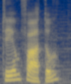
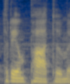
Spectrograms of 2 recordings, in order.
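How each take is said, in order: First: It uses a later Latin pronunciation. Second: It uses a classical Latin pronunciation. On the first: "I'm going with a more later pronunciation" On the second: "if you want to go with a more classical pronunciation"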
